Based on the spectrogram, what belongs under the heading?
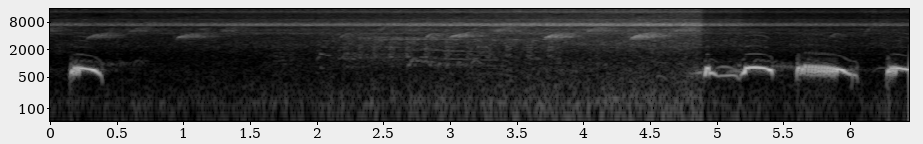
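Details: East Javan spotted dove singing to goad rivals: one loud coo, a long quiet stretch with faint high chirping from other birds, then a run of rapid hollow coos ending the phrase.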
